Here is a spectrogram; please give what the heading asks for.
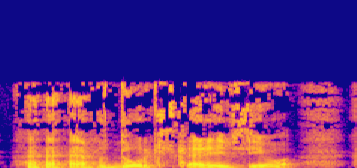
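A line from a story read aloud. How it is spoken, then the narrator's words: Laughing. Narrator (Russian): хохотнул Вик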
